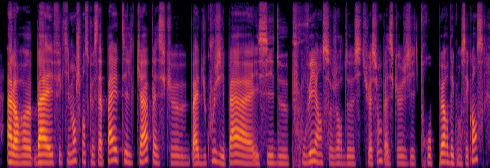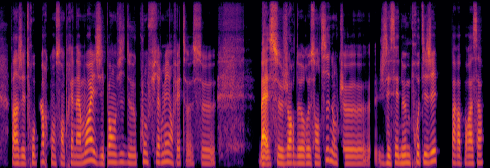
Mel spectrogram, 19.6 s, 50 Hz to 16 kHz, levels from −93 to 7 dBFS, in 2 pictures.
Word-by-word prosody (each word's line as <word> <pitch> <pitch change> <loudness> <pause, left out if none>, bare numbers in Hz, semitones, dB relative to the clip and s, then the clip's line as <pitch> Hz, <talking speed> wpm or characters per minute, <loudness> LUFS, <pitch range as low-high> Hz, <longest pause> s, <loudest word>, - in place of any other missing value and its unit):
Alors, 165 -3 +8
heu, 165 -1 +1
bah, 175 -1 +9
effectivement, 180 +3 -5
je - - -1
pense 190 -2 -5
que 170 - -9
ça 160 -1 0
a 155 - +2
pas 210 +3 +4
été 220 -4 -4
le 175 - -8
cas, 190 +6 +4
parce 175 -8 -3
que, 160 -2 -9
bah, 155 - +4
du 155 0 -11
coup, 210 - -9
j'ai 170 -8 -3
pas 170 -3 +3
essayé 165 +1 -1
de 155 -1 -10
prouver, 185 +5 -2
hein, 180 -2 -2
ce 160 -2 +1
genre 155 +1 -9
de 155 0 -10
situation 155 +7 -1
parce - - -3
que 155 +1 -9
j'ai 150 0 -6
trop 160 +2 -10
peur 185 -1 +3
des 165 -1 -5
conséquences. 160 +12 -3 0.4
Enfin, 160 -1 +4
j'ai 155 -1 -3
trop 170 +3 -6
peur 185 +3 -4
qu'on 165 -2 -10
s'en 155 0 -2
prenne 160 +1 -6
à 155 - +3
moi 210 +8 +4
et - - -2
j'ai 155 -2 -1
pas 180 +4 -2
envie 180 0 -3
de 165 -2 -8
confirmer 185 +1 -5
en 170 - -6
fait, 155 0 -6
heu, 70 +2 -11
ce, 155 - -5 0.9
bah, - - +9
ce 160 -2 +6
genre 165 +1 0
de 160 0 -5
ressenti, 160 +7 -1
donc 175 -5 -7
heu, 155 0 -5 0.2
j'essaie 160 +1 -2
de 165 +1 -3
me 170 -1 -6
protéger 180 +6 -1 0.2
par 170 - -2
rapport 160 0 -3
à 160 - +2
ça. 170 +1 -2
165 Hz, 210 wpm, -23 LUFS, 155-180 Hz, 0.9 s, bah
